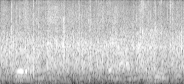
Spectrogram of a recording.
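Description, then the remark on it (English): An audience claps steadily and densely for a couple of seconds for a group just introduced, a continuous wash of applause with a few voices cheering faintly underneath. “Where's the cheering? Come on. Aren't you proud of this group?”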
